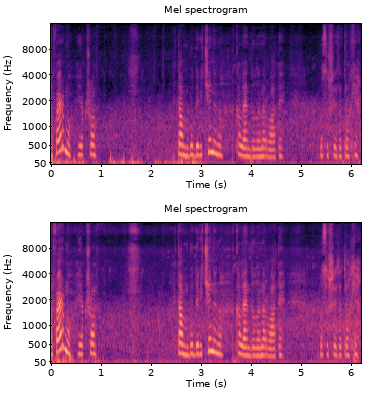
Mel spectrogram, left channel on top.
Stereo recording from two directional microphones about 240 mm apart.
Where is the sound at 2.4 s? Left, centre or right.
Centre.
